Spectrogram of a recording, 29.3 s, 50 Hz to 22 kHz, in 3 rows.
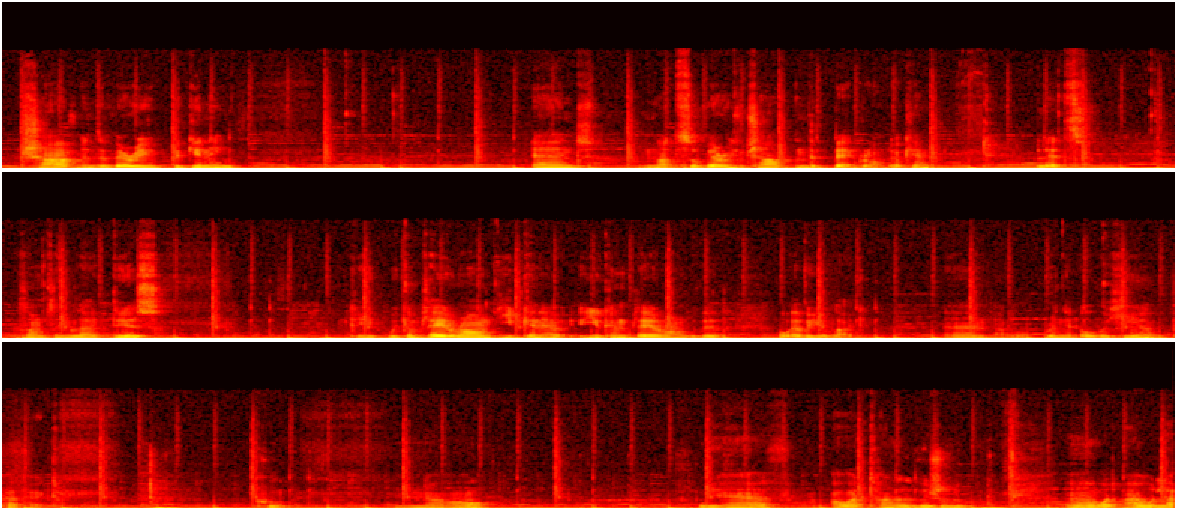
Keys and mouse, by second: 3.2-6.1 drag, 8.9 click, 10.2-13.2 drag, 16.5-19.1 drag, 20.8 space, 27.7 space.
